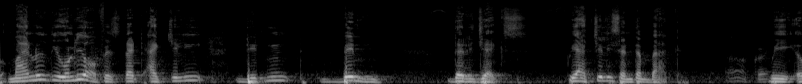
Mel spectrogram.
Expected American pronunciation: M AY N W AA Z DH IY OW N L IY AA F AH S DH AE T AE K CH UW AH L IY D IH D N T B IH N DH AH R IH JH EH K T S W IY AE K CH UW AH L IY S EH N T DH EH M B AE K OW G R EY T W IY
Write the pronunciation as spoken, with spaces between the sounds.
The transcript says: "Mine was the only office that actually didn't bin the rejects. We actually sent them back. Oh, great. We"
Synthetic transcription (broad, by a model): M AY N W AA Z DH IY OW N L IY AA F AH S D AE T AE K CH UW AH L IY D IH D N T B IH N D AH R IH JH EH K T S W IY AE K CH UW AH L IY S EH N T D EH M B AE K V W IY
